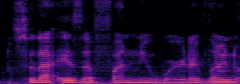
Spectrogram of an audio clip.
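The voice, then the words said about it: American accent. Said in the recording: “I feel like an American accent is so boring... we're American”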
